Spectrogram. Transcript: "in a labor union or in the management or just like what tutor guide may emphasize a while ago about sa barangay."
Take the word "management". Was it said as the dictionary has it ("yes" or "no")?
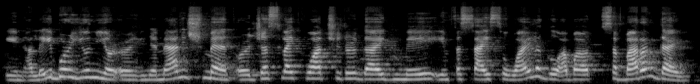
yes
